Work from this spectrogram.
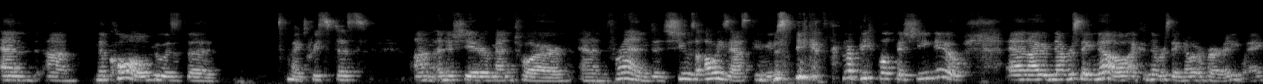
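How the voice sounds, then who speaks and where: A plain, everyday voice, moderate pace and lively intonation. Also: woman, medium pitch for a woman. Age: 60s. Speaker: spiritual teacher and reader. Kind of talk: interview conversation.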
